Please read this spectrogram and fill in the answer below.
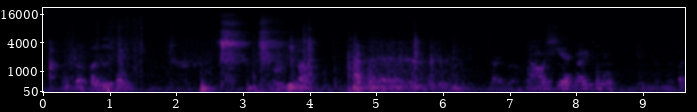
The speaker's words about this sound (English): Somebody knocking?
